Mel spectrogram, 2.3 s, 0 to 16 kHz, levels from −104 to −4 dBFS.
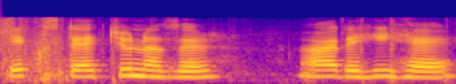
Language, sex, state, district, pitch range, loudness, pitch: Hindi, female, Himachal Pradesh, Shimla, 235-255 Hz, -15 LUFS, 245 Hz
